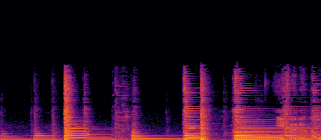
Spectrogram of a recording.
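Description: Acoustic guitar fingerpicked with thumb slaps: the thumb hits the low string percussively and the fingers then pluck the notes of the chord, giving a few sharp slaps among ringing chords.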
